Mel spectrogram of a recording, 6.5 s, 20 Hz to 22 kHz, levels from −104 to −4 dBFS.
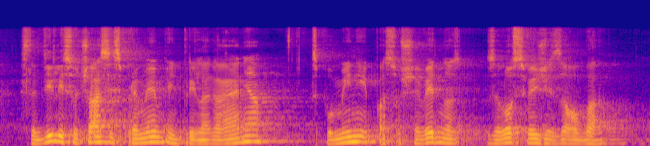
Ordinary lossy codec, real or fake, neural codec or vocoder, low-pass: none; fake; vocoder, 22.05 kHz, 80 mel bands, Vocos; 9.9 kHz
